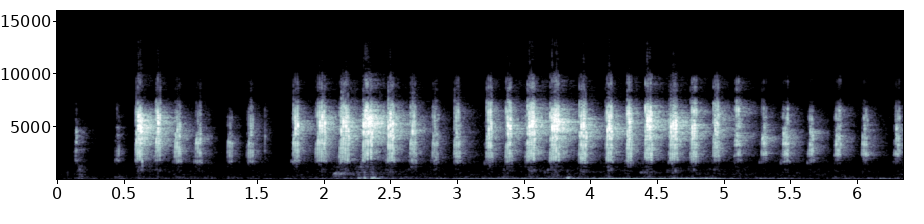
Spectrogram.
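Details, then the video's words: Super-tame pet European goldfinch, angry or hungry while guarding its food, gives rapid, harsh, buzzy chattering notes, high-pitched and tumbling about three per second, with faint low background rumble. "Goldfinch is ANGRY!"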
